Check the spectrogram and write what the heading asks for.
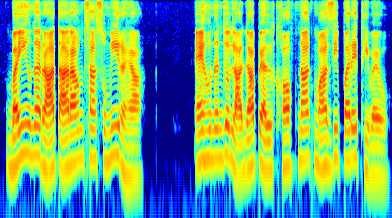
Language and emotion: Sindhi, neutral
